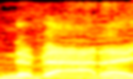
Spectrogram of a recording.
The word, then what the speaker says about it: Nevada: we love it and you always have to say it correctly Nevada you got to call it Nevada with thousands proud hardworking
